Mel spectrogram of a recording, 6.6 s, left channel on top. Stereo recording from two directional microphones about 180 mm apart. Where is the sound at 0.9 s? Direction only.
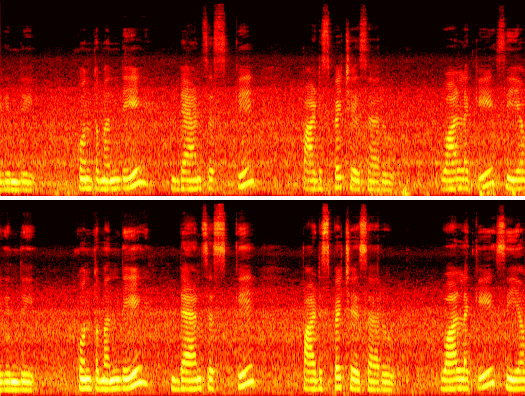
25° right (ahead or behind).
